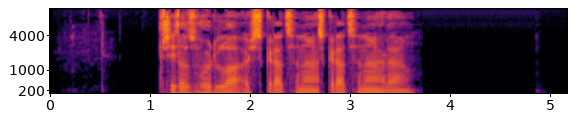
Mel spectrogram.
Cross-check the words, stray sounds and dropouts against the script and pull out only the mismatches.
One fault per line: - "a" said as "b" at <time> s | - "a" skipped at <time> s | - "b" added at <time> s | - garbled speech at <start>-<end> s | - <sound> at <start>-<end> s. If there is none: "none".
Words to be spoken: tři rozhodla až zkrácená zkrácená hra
none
